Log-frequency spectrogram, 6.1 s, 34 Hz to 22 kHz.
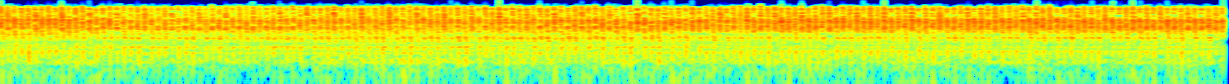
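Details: Peugeot 307 1.6 petrol engine running with a steady, fast, sharp tapping of about three per second over it; an engine knock whose cause is unclear.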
